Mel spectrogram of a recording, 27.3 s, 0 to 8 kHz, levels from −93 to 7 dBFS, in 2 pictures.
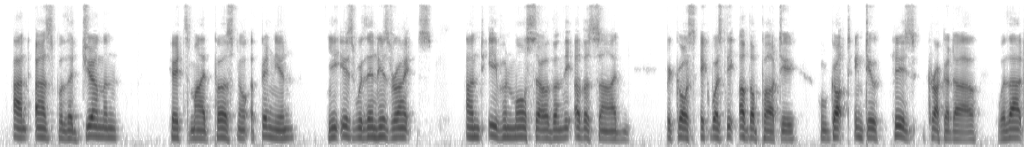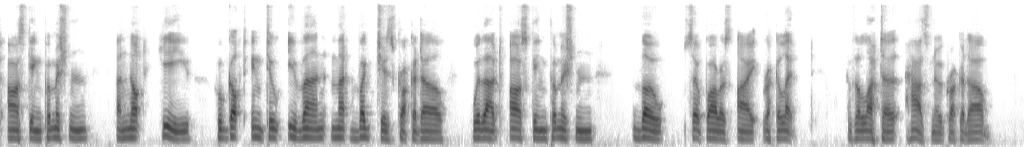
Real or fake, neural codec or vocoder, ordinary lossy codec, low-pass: fake; codec, 16 kHz, 4 kbps, X-Codec, HuBERT features, trained on LibriSpeech; MP3, 64 kbps; 7.2 kHz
